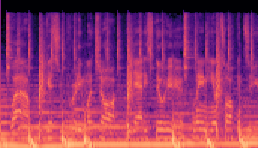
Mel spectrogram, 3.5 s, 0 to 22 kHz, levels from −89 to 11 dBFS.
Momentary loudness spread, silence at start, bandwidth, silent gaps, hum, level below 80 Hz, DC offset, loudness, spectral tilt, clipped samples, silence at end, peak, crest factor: 2 LU; 0 s; 16 kHz; none; none; -14 dBFS; under 0.1%; -11 LUFS; -5 dB/octave; under 0.1%; 0 s; 0 dBFS; 10 dB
